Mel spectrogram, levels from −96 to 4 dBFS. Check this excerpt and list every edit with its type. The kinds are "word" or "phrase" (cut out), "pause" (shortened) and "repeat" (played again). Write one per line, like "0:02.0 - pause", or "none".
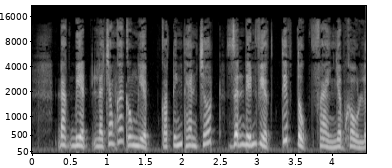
0:01.2 - word
0:02.0 - phrase
0:02.5 - pause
